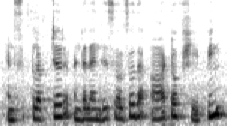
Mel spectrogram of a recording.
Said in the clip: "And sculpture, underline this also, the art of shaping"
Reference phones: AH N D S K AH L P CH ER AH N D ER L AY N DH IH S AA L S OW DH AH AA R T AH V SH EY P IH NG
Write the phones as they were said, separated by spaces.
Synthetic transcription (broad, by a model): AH N D S K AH P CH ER AH N D ER L AY N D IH S AA L S OW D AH AA R T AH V SH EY P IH NG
